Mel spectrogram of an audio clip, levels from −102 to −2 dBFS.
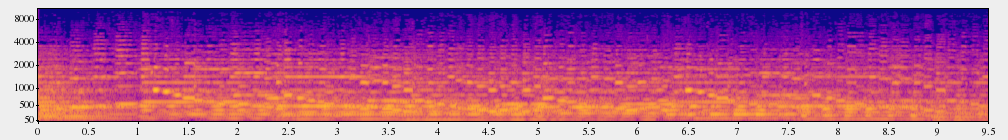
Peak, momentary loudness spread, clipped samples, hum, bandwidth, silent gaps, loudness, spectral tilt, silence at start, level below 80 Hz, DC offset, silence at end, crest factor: -10 dBFS; 4 LU; under 0.1%; none; 7 kHz; none; -25 LUFS; -8 dB/octave; 0 s; -48 dBFS; under 0.1%; 0 s; 14 dB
